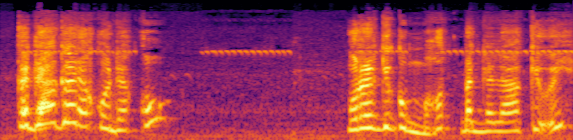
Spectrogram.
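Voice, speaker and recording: A woman's voice: very high-pitched, big pitch swings, rapid-fire, pushed and bright, full character voice. A woman acting in a Filipino Bisaya radio drama as a weary, resentful wife who scornfully complains. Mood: bitter, regretful. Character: weary, bitter, resentful wife rejecting her stepson.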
